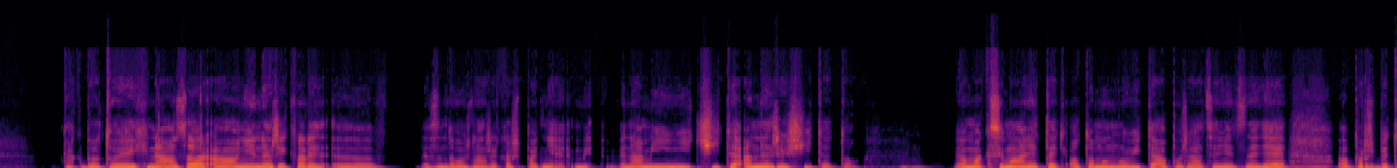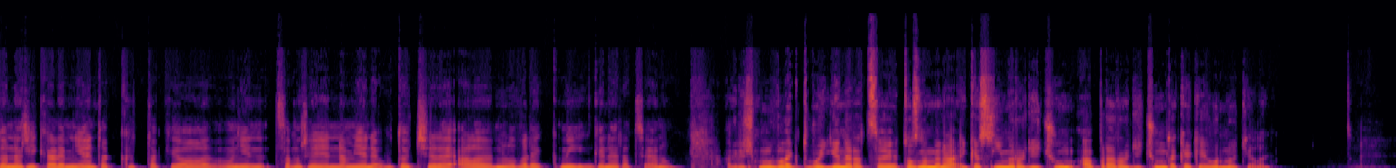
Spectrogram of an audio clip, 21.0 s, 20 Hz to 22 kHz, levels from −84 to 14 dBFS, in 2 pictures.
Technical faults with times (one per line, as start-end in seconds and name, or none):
none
